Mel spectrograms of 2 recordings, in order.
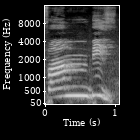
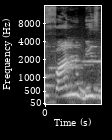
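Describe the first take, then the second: First: An m sound is heard before the b. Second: An n sound is heard before the b. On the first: The speaker calls it right. "हमने इसको पढ़ना है बिल्कुल फम बिज" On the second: The speaker calls it wrong. "हमने इसको फन बिज नहीं पढ़ना"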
